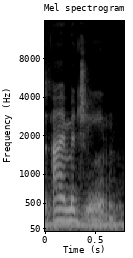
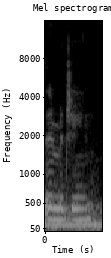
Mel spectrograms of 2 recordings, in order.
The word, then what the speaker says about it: Imogen: at images Imaging I looked at how to pronounce that too I thought it was Imogene but it's Imaging at imogenes insistence Haven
